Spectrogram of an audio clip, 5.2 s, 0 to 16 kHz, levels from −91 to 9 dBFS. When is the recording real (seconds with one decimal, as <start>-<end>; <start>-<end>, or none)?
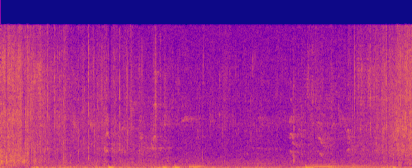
0.0-5.2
